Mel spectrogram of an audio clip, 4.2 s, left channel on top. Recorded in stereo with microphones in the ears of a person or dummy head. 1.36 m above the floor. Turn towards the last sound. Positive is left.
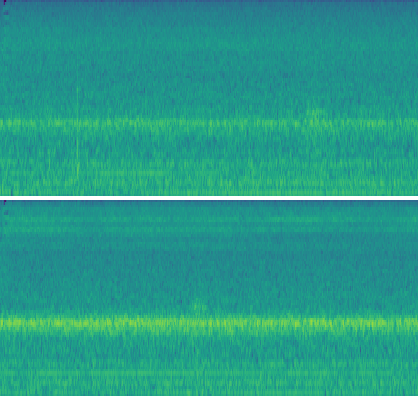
turn(degrees=-40)  # may be behind; listen again after turning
